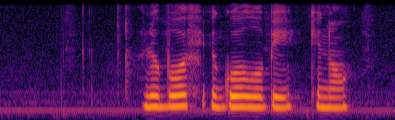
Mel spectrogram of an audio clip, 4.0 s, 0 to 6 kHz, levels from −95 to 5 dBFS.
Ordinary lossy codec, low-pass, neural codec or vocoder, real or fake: none; 5.4 kHz; none; real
